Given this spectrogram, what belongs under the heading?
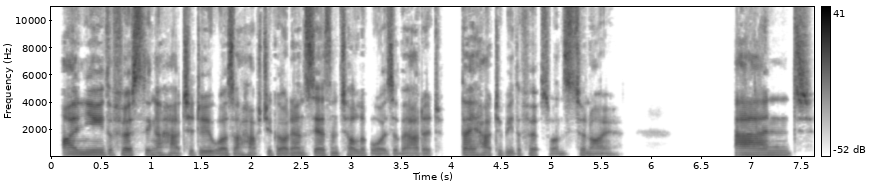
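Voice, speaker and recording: Gravelly woman, dry sound. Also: extremely low pitch, no echo. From Austria. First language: German. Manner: earnest, recounting in vivid detail. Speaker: guest. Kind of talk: personal storytelling in an interview.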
